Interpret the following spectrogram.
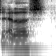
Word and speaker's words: Erdős: Que es, Erdős se pronuncia, Pedro. Erdős.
